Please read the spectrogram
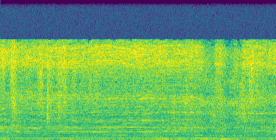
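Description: Faint rustling of fingers rubbing through short hair in a scalp massage, over a steady electrical hum.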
